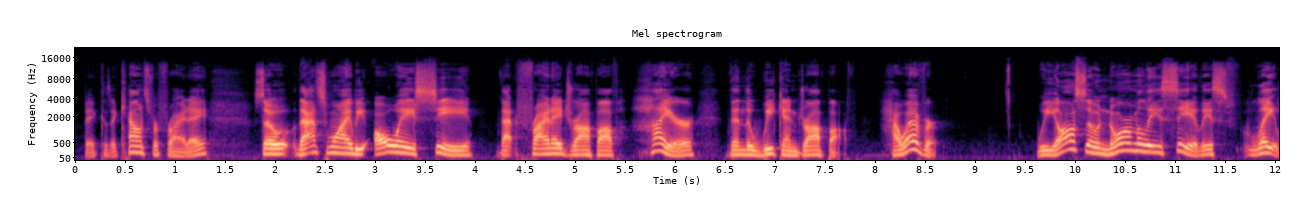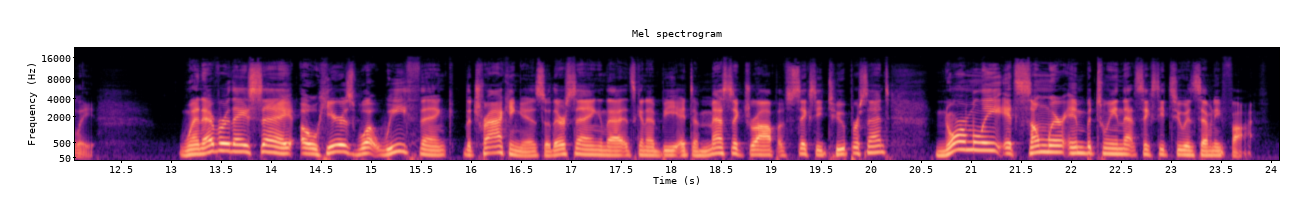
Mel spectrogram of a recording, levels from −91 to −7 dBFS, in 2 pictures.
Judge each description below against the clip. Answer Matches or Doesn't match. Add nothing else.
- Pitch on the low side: Doesn't match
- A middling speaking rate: Matches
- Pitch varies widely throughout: Matches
